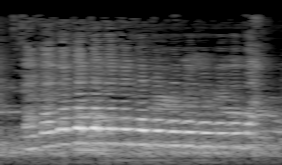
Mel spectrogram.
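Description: A person wailing: one long held cry that rises a little and then slowly falls, lasting nearly two seconds.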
